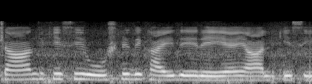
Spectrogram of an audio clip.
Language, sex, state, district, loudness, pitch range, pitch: Hindi, female, Rajasthan, Bikaner, -11 LUFS, 205-245 Hz, 225 Hz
